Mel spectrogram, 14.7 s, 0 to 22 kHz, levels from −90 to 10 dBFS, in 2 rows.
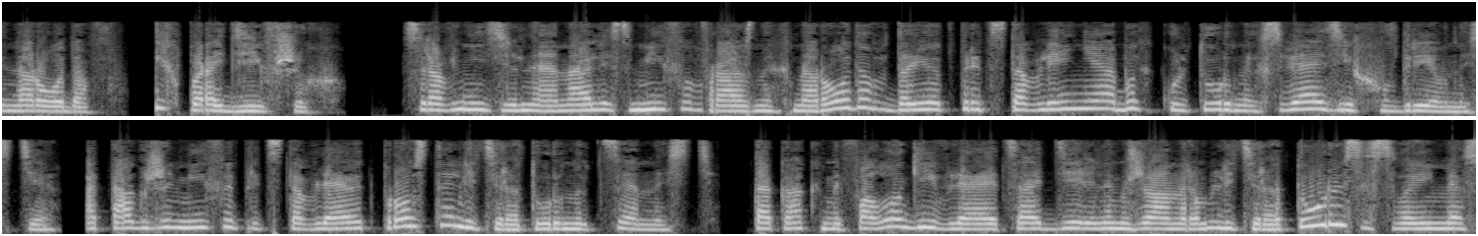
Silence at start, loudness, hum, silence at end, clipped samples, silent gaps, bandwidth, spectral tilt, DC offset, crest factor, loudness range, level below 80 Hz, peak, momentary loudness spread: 0 s; -11 LUFS; none; 0 s; 0.2%; none; 11.5 kHz; -5.5 dB/octave; under 0.1%; 10 dB; 3 LU; -44 dBFS; 0 dBFS; 6 LU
